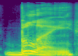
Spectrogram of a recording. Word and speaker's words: Belém: Voilà, qu'on prononce en portugais Belém.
